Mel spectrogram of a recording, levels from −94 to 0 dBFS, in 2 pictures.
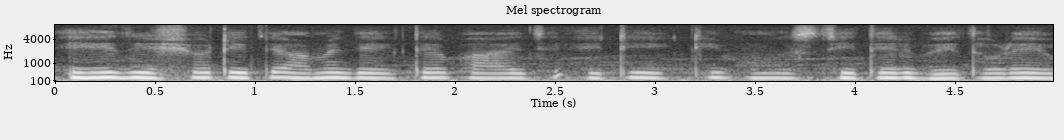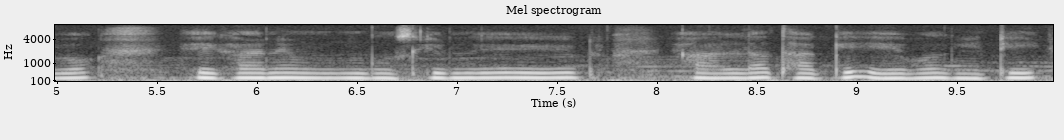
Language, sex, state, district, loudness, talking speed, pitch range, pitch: Bengali, female, West Bengal, Malda, -17 LUFS, 95 wpm, 200-215 Hz, 210 Hz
